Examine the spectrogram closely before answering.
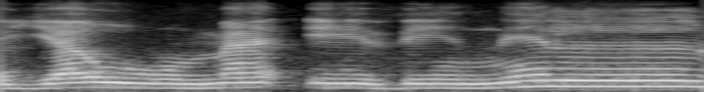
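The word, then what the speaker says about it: يومئذ: So if we read it correctly, we say from the beginning of the ayah, ila rabbika yawma idhinil mustaqar. Did you see that? Yawma idhinil. You say nil mustaqar.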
